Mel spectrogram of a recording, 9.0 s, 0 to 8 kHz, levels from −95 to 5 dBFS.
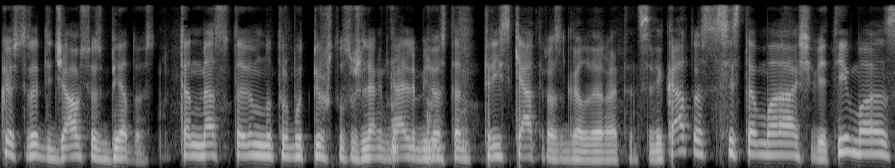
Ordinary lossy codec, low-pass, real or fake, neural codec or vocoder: MP3, 64 kbps; 7.2 kHz; fake; autoencoder, 48 kHz, 128 numbers a frame, DAC-VAE, trained on Japanese speech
